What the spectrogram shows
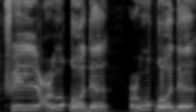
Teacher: عین کو ہم واضح کریں گے، دال کو وقف کی صورت میں ساکن دیں گے اور کلکلا کریں گے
